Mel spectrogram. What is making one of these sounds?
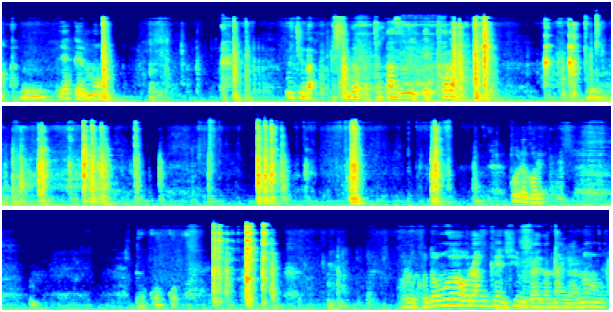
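An elderly woman talks calmly nearby.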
